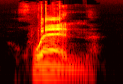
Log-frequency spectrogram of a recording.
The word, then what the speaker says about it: Nguyen: There's a time where here, PSA from Peaches Brittany, the last name NGUYEN. – When? – It is pronounced when, like, when are we going to the store? Not Nguyen, as the narrator said throughout the entire book, because that was one of the bad guys that you saw a lot.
